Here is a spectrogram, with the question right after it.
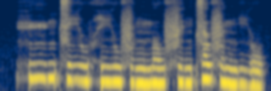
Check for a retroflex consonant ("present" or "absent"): absent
